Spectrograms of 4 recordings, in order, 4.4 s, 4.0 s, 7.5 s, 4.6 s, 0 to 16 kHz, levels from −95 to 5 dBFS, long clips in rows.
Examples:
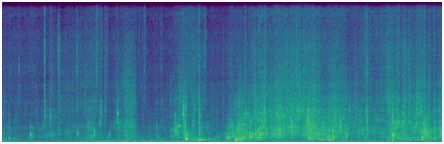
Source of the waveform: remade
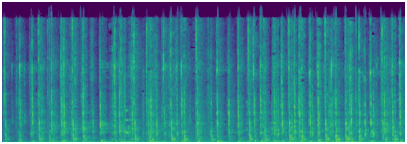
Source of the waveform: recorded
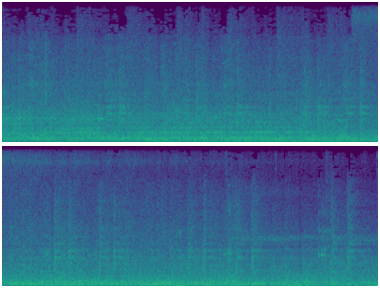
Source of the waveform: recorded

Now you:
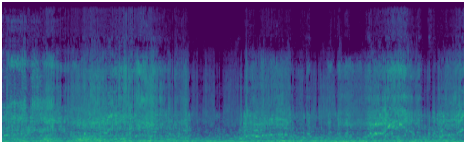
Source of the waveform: remade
